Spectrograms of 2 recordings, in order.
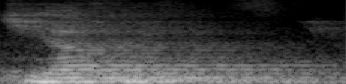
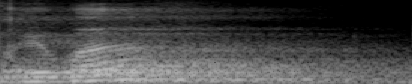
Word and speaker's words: Yahweh: La pronunciación en hebreo del nombre de Dios es Yahweh. Algunas Biblias lo tradujeron como Jehová, otras Biblias lo tradujeron como Yahvé, un poquito más cercano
